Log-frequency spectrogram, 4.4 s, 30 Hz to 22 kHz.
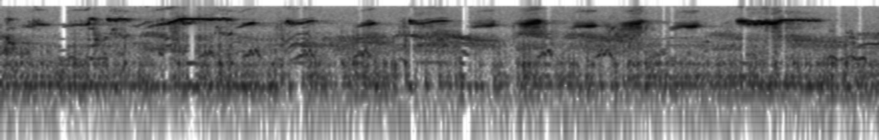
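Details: Several wild European bee-eaters in Romania, 2016, give short, high, rolling chirps in quick succession, overlapping one another, over a steady low hum.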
